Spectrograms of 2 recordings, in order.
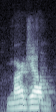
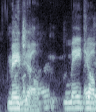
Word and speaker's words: Majel: Well, I mean, the actress, I always say her first Uh, name wrong. Margel. Margel. Majel Barrett.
